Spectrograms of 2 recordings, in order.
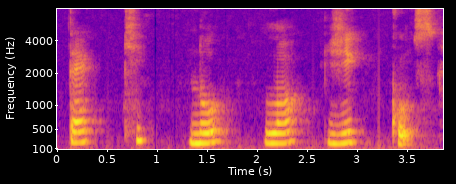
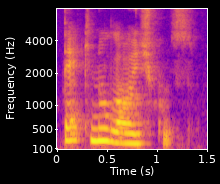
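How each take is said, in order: First: "tecnológicos" very slow, with a pause after each syllable. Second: Said in the usual way. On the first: Shown as a demonstration. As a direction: dictate "tecnológicos" in separate syllables. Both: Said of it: "Separação de sílabas".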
